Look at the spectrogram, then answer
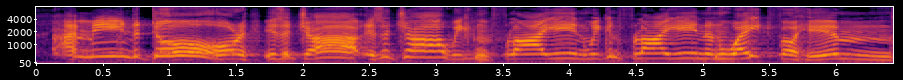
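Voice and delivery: high, very loud crowing insistence; exasperated cockerel. A narrator's reading. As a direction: squawk it out to get through to them. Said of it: "said the cockerel".

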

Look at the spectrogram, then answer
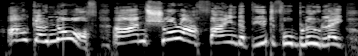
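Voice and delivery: mummy elephant volunteering to the chief; mummy elephant calling out. Acted. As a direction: call out brightly to volunteer. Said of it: "she called out".

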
